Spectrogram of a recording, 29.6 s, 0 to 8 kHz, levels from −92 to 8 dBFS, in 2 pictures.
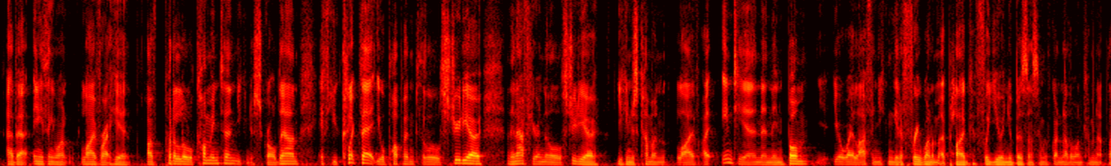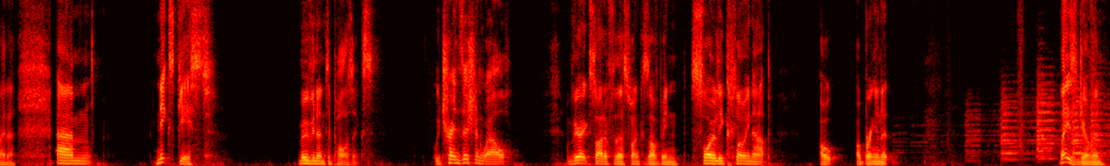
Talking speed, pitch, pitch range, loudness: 215 wpm, 105 Hz, 100-120 Hz, -34 LUFS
